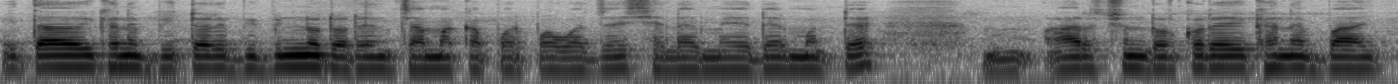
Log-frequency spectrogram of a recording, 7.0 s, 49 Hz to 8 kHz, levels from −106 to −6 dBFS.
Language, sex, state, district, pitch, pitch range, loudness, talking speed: Bengali, male, Tripura, West Tripura, 130 Hz, 125-135 Hz, -17 LUFS, 145 wpm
